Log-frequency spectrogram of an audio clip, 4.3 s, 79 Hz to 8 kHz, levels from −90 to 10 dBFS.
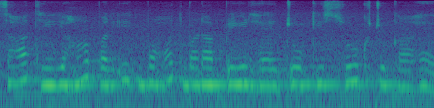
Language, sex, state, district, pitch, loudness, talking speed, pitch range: Hindi, female, Uttar Pradesh, Varanasi, 225 Hz, -30 LUFS, 195 wpm, 220-235 Hz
